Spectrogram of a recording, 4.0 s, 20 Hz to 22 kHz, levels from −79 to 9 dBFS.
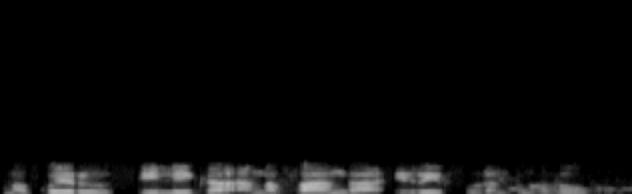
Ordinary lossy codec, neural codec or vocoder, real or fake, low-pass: none; none; real; 3.6 kHz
